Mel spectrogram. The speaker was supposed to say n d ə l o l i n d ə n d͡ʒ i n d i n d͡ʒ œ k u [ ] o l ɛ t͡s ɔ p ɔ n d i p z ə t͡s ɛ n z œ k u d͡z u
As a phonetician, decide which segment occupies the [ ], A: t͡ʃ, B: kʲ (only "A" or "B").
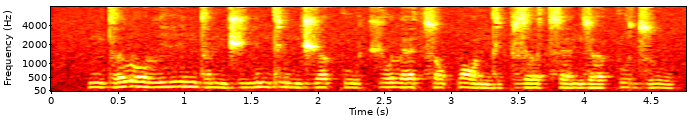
A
